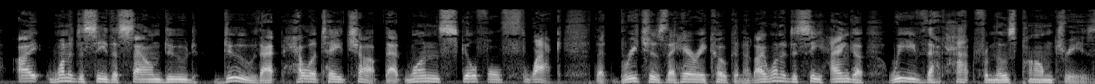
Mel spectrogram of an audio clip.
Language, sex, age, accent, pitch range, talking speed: English, male, 60-79, American, 95-125 Hz, 175 wpm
